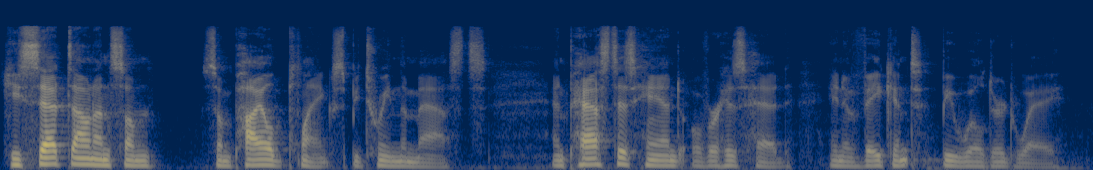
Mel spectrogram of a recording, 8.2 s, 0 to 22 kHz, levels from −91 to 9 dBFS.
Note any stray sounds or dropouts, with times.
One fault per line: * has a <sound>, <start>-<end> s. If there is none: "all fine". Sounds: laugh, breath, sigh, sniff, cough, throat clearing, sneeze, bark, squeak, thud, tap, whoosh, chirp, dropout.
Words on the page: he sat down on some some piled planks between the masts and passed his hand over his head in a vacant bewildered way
all fine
